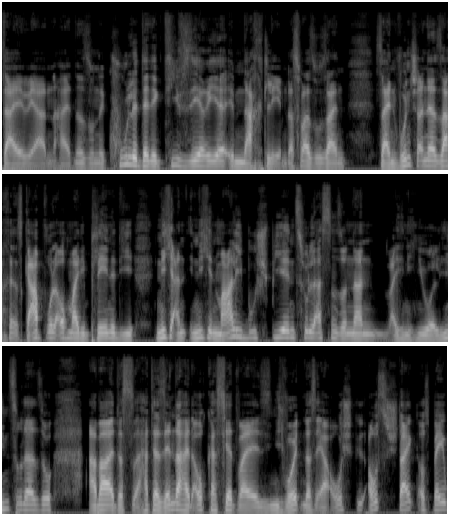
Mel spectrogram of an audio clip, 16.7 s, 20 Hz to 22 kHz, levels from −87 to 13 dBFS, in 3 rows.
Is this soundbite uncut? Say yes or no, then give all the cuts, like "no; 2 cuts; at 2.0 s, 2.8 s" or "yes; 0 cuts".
yes; 0 cuts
